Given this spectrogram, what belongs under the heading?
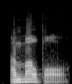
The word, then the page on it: immobile: American English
